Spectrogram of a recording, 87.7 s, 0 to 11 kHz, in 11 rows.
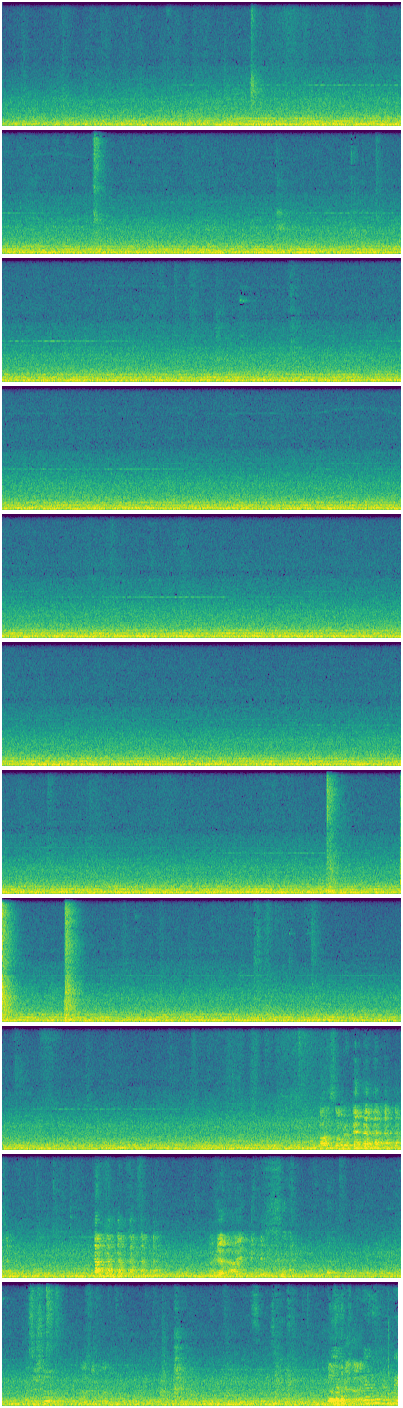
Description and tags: Indust blower laughing crackles
In a Margarine Fabric, using H4n.
laughing, blower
